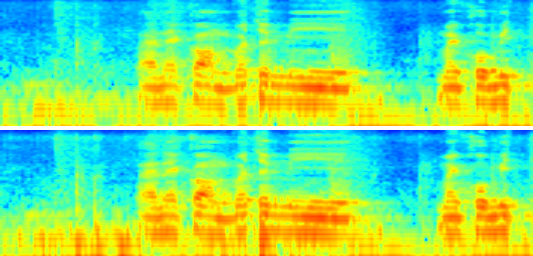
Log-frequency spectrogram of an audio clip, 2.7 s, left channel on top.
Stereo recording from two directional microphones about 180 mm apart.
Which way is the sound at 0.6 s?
20° right (ahead or behind).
